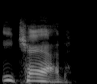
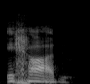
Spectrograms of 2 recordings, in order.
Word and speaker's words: Echad: E-C-H-A-D. It's like Echad, only you can't say it like that. It's Echad, okay? Long ah, aw, like that, like father. I am your father, that kind of thing, okay? So Echad, okay?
